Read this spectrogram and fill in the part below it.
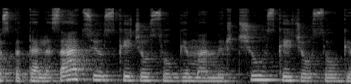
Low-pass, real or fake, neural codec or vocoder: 14.4 kHz; real; none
